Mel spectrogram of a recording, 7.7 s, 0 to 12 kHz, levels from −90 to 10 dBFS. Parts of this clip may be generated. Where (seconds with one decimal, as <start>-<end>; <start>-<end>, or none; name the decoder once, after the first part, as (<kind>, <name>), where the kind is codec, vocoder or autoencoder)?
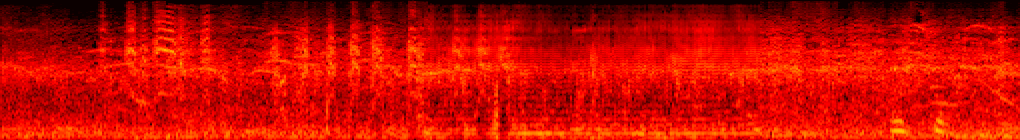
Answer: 3.2-5.7 (vocoder, BigVGAN v2)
